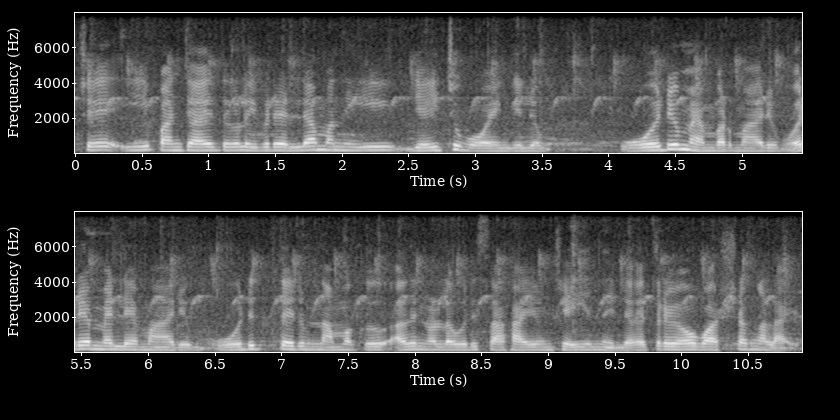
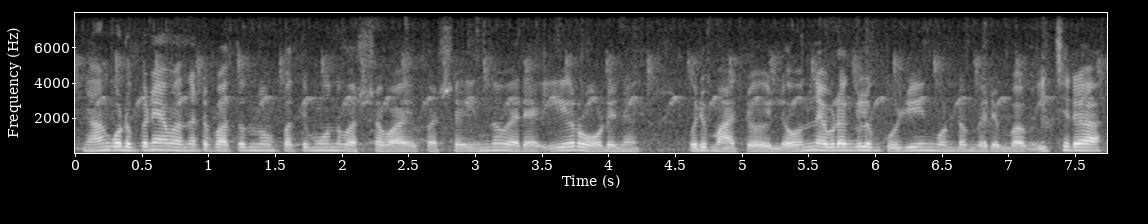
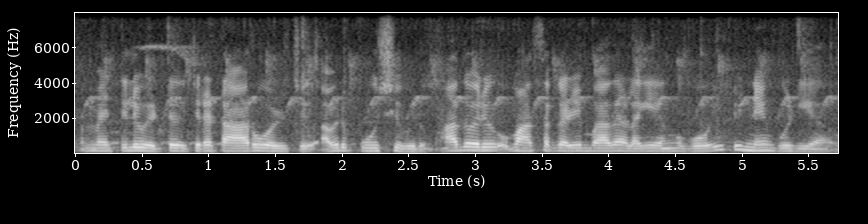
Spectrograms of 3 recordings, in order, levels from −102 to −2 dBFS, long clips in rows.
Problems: background sounds at intervals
